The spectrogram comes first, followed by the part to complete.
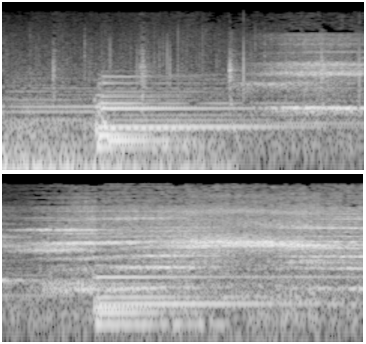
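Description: Background music: sustained synth-like chords that shift every few seconds, with a shimmering, twinkly high layer swelling in from about two seconds in.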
